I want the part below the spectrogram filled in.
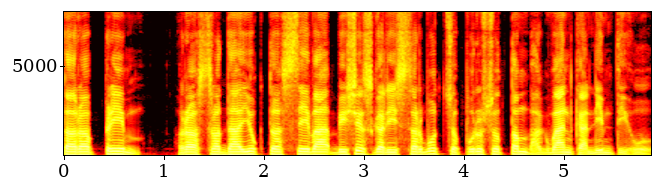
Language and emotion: Nepali, neutral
